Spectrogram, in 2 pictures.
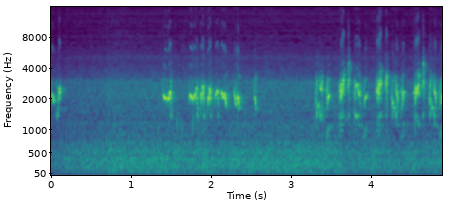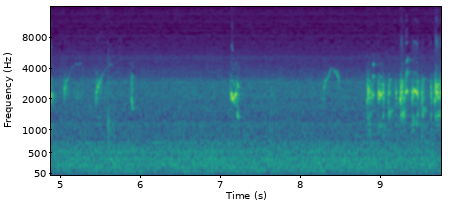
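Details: Sooty-headed bulbul singing: short bursts of bright, bubbly chirping notes, scattered across the clip with quiet pauses between phrases and faint background hiss.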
